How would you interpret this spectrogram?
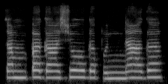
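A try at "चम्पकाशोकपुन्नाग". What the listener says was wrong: This shoka also. Shoga nakabadilla. You have to say Champaka shoka punnaga.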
